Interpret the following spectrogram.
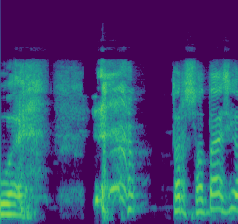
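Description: A person clearing the throat twice, two short raspy bursts about a second apart, among bits of speech.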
